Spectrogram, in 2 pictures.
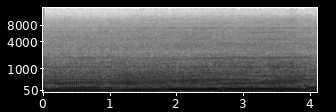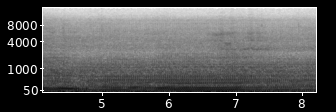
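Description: TVS Raider 125's single-cylinder engine running under way, its pitch climbing over the first few seconds and then dropping about four seconds in, over a steady low rumble.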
